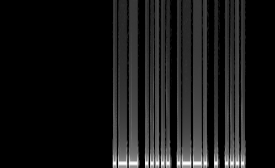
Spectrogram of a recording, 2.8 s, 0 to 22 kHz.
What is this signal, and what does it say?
Morse code, heard as a keyed tone, about 44 wpm, 700 Hz. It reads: W5PEH
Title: Call Signs Repeated 3x - 45wpm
